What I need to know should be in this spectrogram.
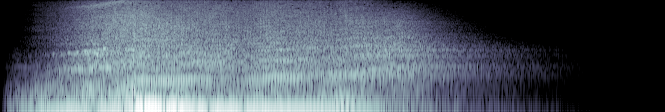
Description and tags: Cinematic Rise-and-Hit sound.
